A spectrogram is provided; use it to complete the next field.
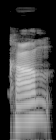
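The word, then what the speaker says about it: calm: முதல் வரிசை இந்த வார்த்தைகளில் முதல் வார்த்தை காம் என்று உச்சரிக்கப்படுகிறது இரண்டாவது வார்த்தை பாம் என்று உச்சரிக்கப்படுகிறது இவற்றில் எல் என்ற உச்சரிப்பு மறைந்து விடுகிறது அதாவது சைலெண்ட் லெட்டராக ஆகிவிடுகிறது ஆனால் அடுத்து மூன்றாவது வார்த்தையும்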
